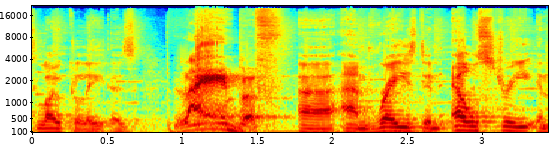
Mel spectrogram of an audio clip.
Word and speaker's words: Lambeth: In Lambeth, in London, pronounced locally as Lambeth, and raised in Elstree in Hertfordshire, just outside London.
